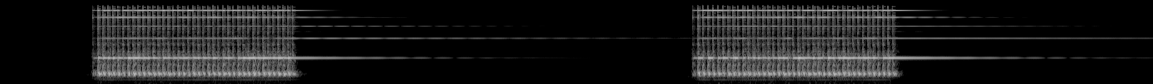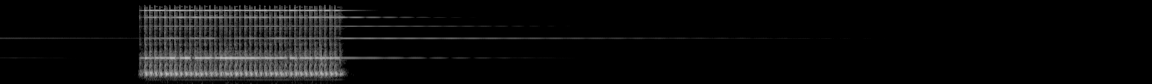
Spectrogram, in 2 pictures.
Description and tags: telephone ring
A telephone bell rings three times. Recorded with a Sennheiser ME-66 through an RNP8380 preamp and RNC1773 compressor into Pro Tools. Background noise reduction with Waves Z-Noise.
bell, phone, ring, telephone, tone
